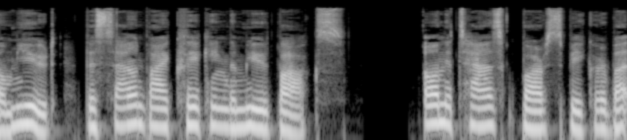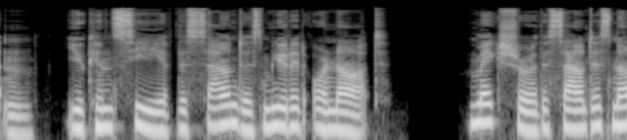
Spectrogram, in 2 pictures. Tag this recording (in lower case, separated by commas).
speech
